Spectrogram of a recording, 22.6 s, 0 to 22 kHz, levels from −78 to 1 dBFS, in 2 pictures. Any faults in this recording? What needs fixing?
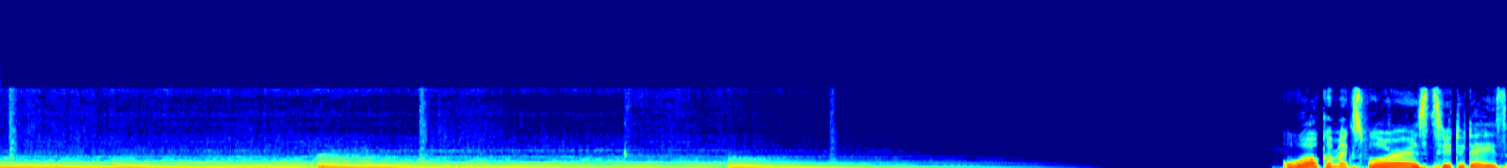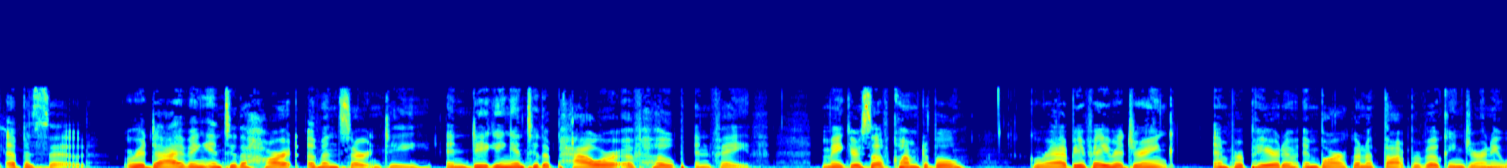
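No faults found; nothing needs fixing.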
